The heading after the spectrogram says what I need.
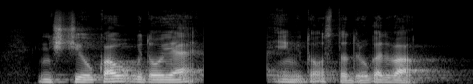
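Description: At 2.03 s the player runs out of downloaded audio, a rebuffering stall, and waits for more data. The speech cuts to silence for about 0.64 s, then picks up exactly where it stopped, at "in kdo sta", with nothing missing, only time added.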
